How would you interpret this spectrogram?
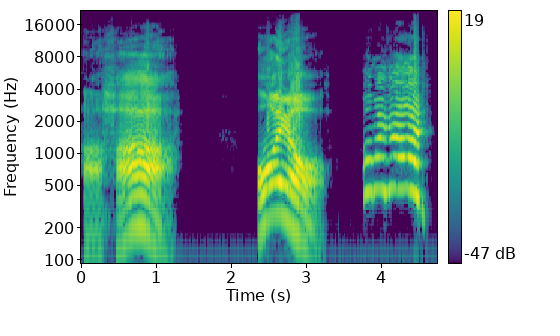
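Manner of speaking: loud, high cry of joy at finding oil; hammed-up yelp of delight at oil; excited discovery. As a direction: shout out the discovery.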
